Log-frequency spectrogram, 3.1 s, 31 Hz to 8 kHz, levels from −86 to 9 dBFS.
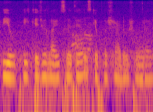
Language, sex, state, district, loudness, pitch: Hindi, female, Punjab, Kapurthala, -18 LUFS, 165 Hz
